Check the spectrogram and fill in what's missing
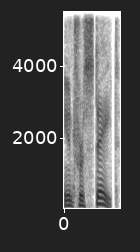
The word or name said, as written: intrastate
